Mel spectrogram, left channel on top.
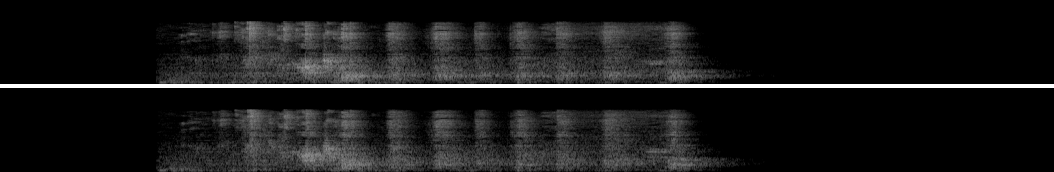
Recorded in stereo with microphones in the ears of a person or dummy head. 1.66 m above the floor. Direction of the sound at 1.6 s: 40° left (ahead or behind).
